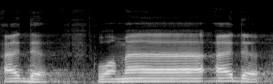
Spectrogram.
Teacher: یہ دال حروف قلقلہ میں سے بھی ہے، اس کی آواز لوٹ کر آئے گی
